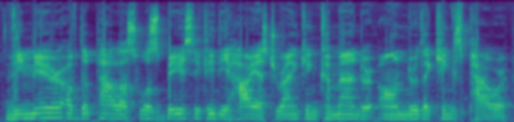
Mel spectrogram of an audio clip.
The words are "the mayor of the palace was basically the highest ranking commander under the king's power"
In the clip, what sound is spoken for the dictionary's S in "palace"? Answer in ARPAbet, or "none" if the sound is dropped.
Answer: S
